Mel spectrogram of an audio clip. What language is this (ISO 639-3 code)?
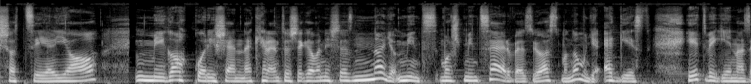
hun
